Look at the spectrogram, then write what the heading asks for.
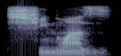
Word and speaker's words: chinoise: Por lo contrario, si hablamos en femenino, se le agrega una E al final que no tiene sonido, pero eso hace que la S se pronuncie porque ya no va a estar al final de la palabra. Y la pronunciación de la S entre dos vocales es como una Z. Por ello la pronunciación es chinoise.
